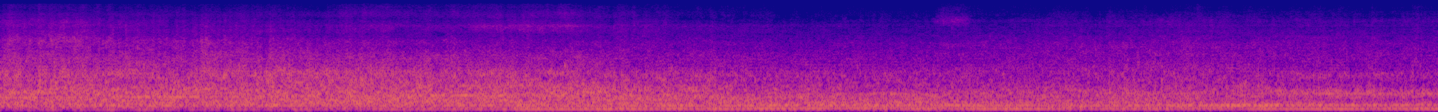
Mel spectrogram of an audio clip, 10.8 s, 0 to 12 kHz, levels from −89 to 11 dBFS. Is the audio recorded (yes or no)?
no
